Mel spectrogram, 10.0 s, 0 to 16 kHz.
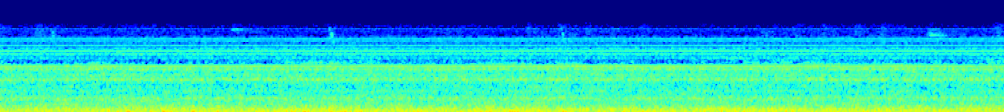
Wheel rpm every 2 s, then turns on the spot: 0, 0, 0, 0, 0.
none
